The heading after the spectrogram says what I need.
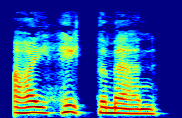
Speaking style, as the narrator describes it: said Hester Prynne bitterly

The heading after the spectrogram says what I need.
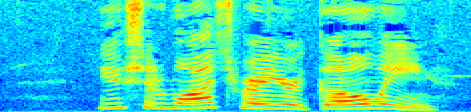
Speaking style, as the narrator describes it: Kylie called out after them

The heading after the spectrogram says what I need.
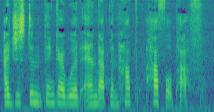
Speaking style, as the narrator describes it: she said

